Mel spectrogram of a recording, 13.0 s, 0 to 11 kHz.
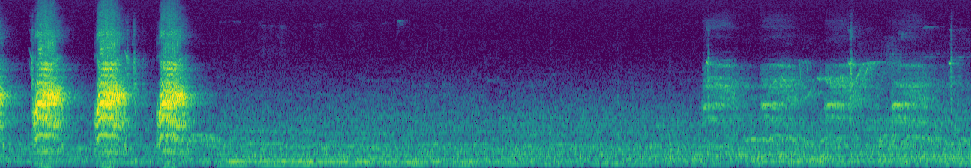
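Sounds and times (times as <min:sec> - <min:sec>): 
Carrion crow Corvus corone cawing: 0:00.0 - 0:02.7, 0:09.4 - 0:12.8.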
